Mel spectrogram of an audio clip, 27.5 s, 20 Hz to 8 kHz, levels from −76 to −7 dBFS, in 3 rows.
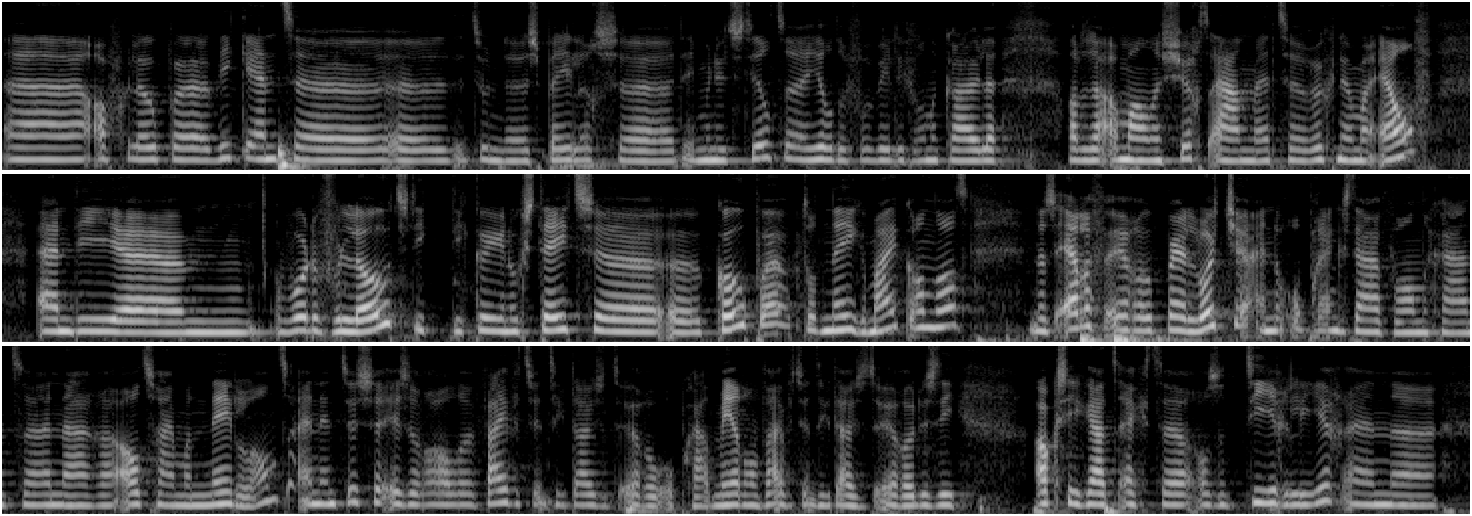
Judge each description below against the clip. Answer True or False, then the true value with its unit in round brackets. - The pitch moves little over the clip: True (2.3 semitones)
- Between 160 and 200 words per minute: True (195 wpm)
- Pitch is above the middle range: True (200 Hz)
